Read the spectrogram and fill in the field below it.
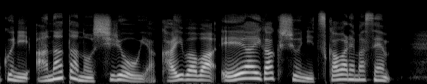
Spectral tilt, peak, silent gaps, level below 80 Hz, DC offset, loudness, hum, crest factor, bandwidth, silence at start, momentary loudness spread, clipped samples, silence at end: -4.5 dB/octave; -6 dBFS; none; -70 dBFS; under 0.1%; -23 LUFS; none; 16 dB; 12.5 kHz; 0.05 s; 8 LU; under 0.1%; 0.4 s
